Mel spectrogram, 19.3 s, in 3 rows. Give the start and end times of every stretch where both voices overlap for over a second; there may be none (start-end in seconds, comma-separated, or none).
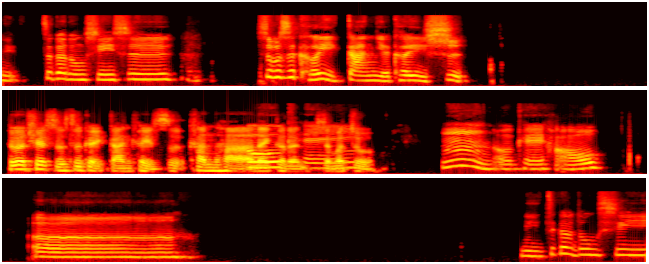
8.9-10.1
